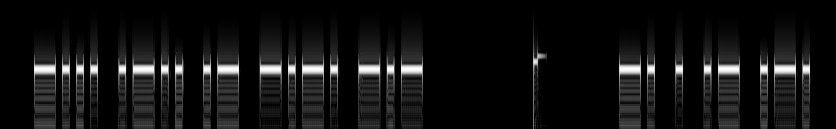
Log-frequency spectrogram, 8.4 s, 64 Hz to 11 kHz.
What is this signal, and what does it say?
Morse code, heard as a keyed tone, about 17 wpm, 700 Hz. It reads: BLACK NEAR
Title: Sets of 5 Words Encore - New Word Drill - 17wpm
